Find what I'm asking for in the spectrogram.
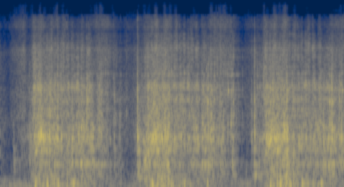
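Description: A vintage Homelite generator that sat unused for thirty years cranks over in three long rough bursts, each rasping, uneven run of the engine stopping briefly before the next attempt, loud and close.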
